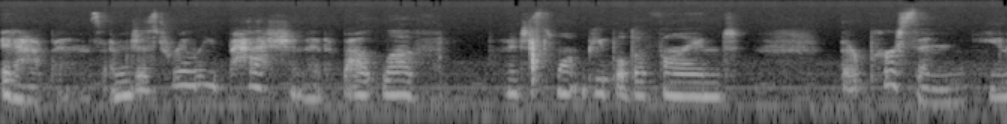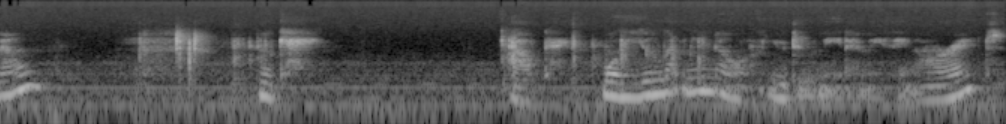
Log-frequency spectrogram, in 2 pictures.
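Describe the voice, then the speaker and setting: A woman playing a friendly, non-judgmental dating service matchmaker in a gentle, soft-spoken and whispered ASMR roleplay. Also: medium pitch, very animated, lo-fi sound, noisy background. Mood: eager, caring. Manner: gentle, reassuring, asks questions and pauses for answers. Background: mechanical keyboard typing and clicks.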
